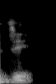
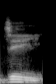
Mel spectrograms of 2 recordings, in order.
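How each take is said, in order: First: "জে" with one short pure vowel, no glide; local-style "জে" without the y-glide; everyday local J. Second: "জেই" with the vowel gliding from e to i; demonstrated "জেই" ending in a y-glide; corrected J. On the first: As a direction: end "জে" on a simple e. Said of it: "আমরা বলি জে". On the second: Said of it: "না, এটা জেই". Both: Shown as a demonstration.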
